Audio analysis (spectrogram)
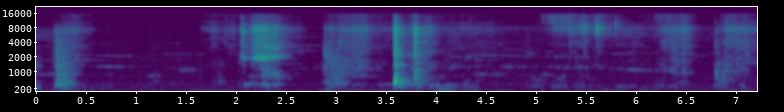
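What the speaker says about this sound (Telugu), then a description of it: "ఇప్పుడైతే చపాతీ కాలుస్తున్నా ఆయిల్ వేస్తున్నా" Chapati roasting on a hot pan at home as oil is added, with intermittent sizzling bursts and a few clinks of utensils against the pan, fairly close and moderately loud.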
